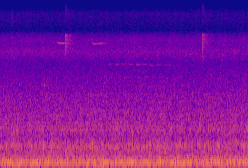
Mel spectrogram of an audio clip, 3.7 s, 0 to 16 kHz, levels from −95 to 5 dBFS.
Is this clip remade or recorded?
recorded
